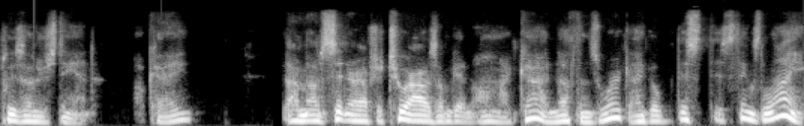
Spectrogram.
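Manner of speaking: ordinary talk, nothing marked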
